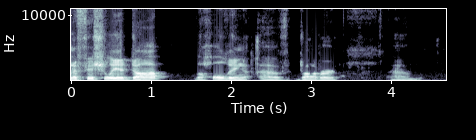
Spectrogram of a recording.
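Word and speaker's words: Daubert: officially adopted um dobert d b t some pronounce doar but dobert um they say it's um um well we don't officially adopt the holding of dobert um it's guidance for judges to look at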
